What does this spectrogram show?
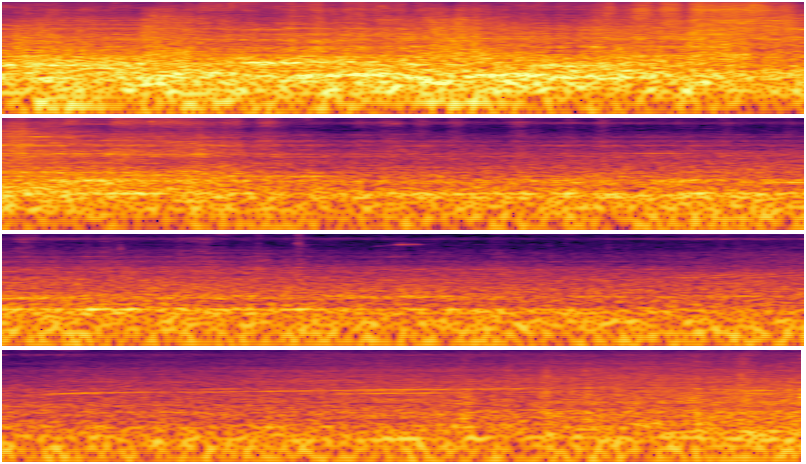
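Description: Intermodal freight train's container cars rolling past, wheels running on the rails. It is loudest for the first four seconds or so, then drops away to a quieter steady noise.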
